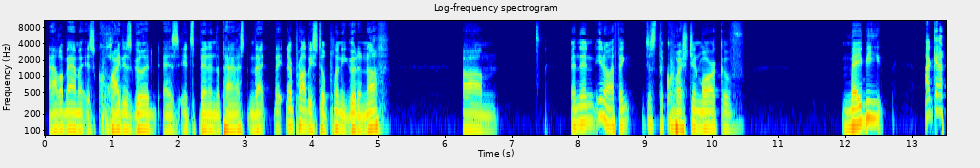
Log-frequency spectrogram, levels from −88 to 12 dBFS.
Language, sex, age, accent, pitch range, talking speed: English, male, 40-59, American, 95-115 Hz, 150 wpm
